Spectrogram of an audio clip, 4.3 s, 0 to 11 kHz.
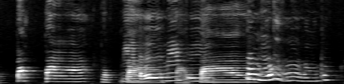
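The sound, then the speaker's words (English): A singing dog character from a video game vocalizes in a babbling, synthetic sung voice: a quick run of short melodic syllables on shifting notes, loud and alone. “KK Slider, the local singing dog, would come on Saturday nights at 8 p.m. And he sounds like this.”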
